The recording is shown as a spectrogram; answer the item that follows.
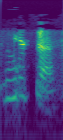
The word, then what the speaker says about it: Mircea: Mircea Eliade, I hope I'm pronouncing his name correctly. I don't often hear it said, but... – Yeah, Mircea, yeah.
